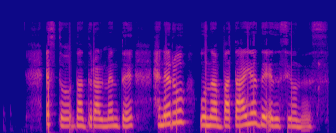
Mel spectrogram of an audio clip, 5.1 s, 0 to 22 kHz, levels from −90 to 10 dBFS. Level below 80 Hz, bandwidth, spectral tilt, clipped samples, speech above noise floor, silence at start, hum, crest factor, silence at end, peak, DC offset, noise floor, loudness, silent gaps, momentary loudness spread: -62 dBFS; 11.5 kHz; -6 dB/octave; under 0.1%; 31 dB; 0.5 s; none; 16 dB; 0.25 s; -10 dBFS; under 0.1%; -56 dBFS; -25 LUFS; none; 11 LU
